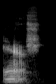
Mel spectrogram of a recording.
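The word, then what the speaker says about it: CSH: the medical portion of the C S H pronounced like cash.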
